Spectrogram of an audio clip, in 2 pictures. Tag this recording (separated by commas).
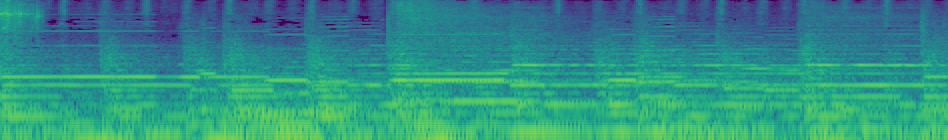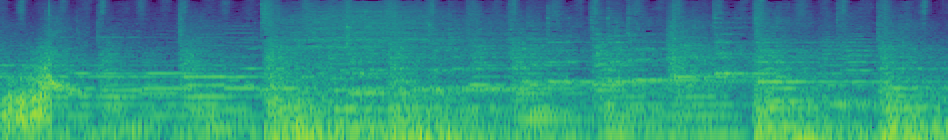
Music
